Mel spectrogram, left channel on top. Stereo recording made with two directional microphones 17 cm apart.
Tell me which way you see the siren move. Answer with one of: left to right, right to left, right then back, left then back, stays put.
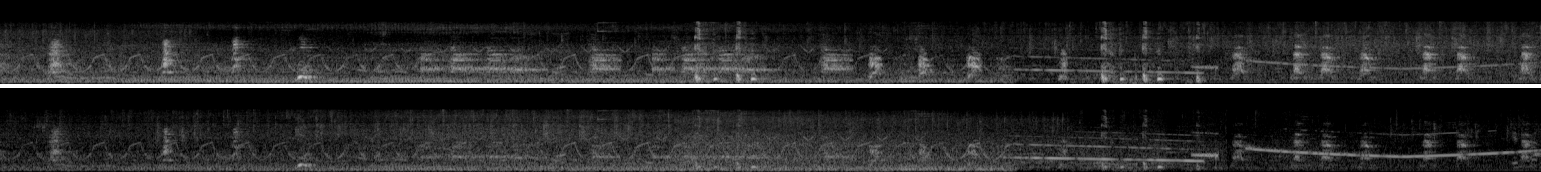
left to right.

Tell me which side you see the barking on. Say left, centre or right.
left.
